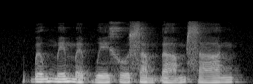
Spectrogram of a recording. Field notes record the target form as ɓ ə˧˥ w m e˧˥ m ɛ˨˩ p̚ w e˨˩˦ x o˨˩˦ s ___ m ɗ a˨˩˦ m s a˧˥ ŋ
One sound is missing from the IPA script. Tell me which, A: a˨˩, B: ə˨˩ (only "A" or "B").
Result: A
